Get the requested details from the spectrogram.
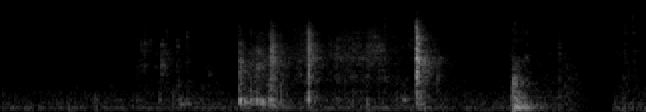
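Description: A young woman gulps water from a bottle.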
